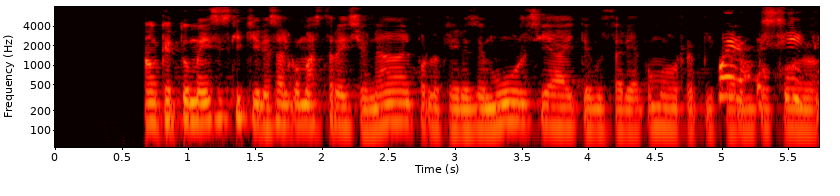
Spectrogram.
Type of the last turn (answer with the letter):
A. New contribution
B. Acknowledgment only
A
